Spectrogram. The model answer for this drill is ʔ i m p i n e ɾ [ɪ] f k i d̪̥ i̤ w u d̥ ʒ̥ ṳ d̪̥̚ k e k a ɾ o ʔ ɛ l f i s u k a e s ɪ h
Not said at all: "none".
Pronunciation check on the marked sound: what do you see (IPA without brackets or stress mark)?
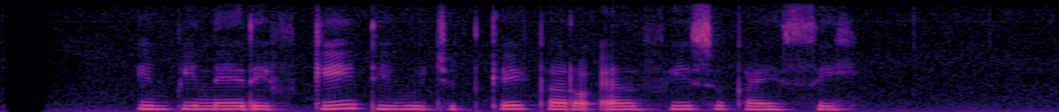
i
